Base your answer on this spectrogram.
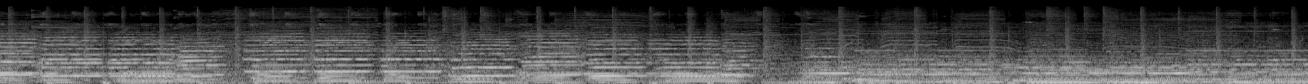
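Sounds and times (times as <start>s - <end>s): brass band playing: 0.0s - 13.0s.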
